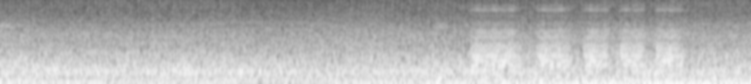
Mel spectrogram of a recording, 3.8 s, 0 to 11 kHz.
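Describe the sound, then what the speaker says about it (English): A truck horn in Farming Simulator 22 sounds a quick series of about four short, bright honks over a continuous engine rumble, loud and close. "I love it when trucks have a decent horn."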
